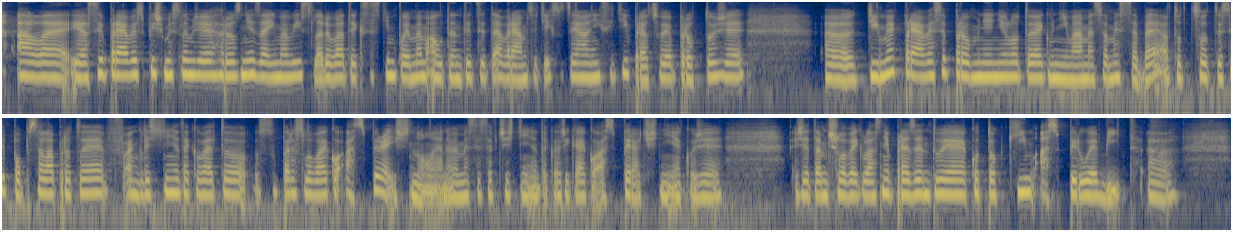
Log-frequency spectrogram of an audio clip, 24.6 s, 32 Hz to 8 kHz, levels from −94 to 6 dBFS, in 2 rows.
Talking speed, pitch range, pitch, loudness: 175 wpm, 180-205 Hz, 195 Hz, -19 LUFS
